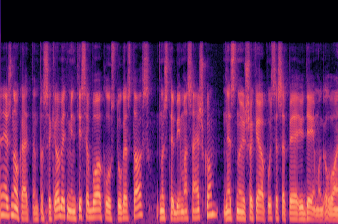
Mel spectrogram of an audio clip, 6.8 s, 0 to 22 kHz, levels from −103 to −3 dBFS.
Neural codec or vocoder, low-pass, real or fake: vocoder, 22.05 kHz, 80 mel bands, Vocos; 9.9 kHz; fake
